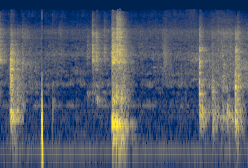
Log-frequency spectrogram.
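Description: A spoon scraping and clinking against the inside of an aluminium pressure cooker while stirring pressure-cooked mutton in its broth. There is one sharp clink just under a second in, and several short scrapes follow.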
